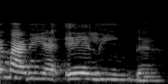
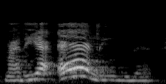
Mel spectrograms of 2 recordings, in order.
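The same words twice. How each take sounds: First: "é" said as closed, unstressed "e" like the conjunction; teacher shows the mistaken closed "é"; wrong closed e. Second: "é" said open and stressed, "eh"; slow, careful "é" as the verb ser; teacher's corrected "é", open and clear. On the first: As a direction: demo the wrong reading, "é" as a plain "e". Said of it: "Não é". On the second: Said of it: "Não é Maria é linda". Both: Shown as a demonstration.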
